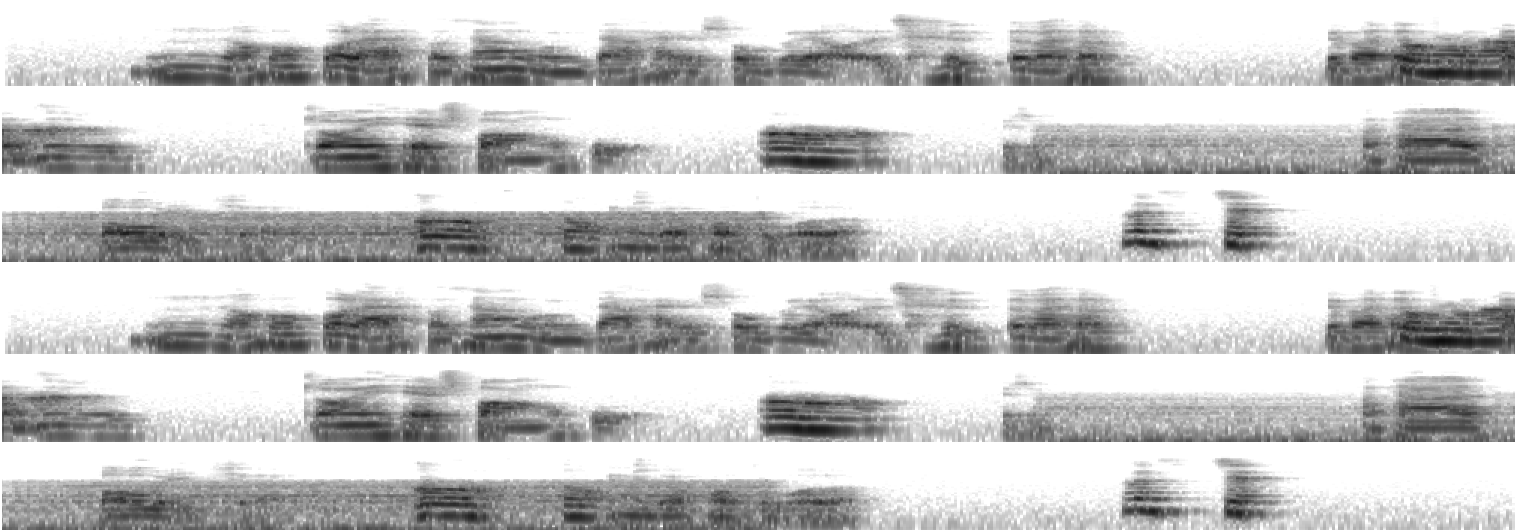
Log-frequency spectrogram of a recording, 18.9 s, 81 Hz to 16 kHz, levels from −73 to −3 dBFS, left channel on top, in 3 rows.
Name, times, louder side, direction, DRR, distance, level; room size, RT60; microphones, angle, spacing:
voice 1, 0.6-4.6 5.5-6.8 7.6-8.9 10.5-10.7 12.0-12.5 13.0-13.8 15.1-16.2, left 1 dB, 30° right, -1 dB, 0.9 m, -24 dB
voice 2, 5.8-6.6 9.5-9.9 14.3-14.6 14.9-15.1 17.3-17.8, right 1 dB, ahead, -5 dB, 0.6 m, -18 dB
sound 1, 10.6-15.8, left 1 dB, 60° left, 0.6 m, -29 dB
3.2 x 2.4 x 2.7 m, 0.31 s
head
